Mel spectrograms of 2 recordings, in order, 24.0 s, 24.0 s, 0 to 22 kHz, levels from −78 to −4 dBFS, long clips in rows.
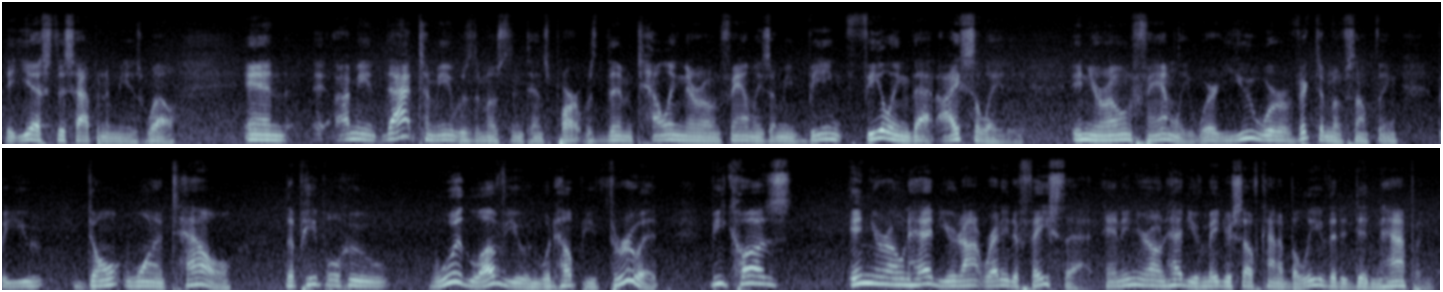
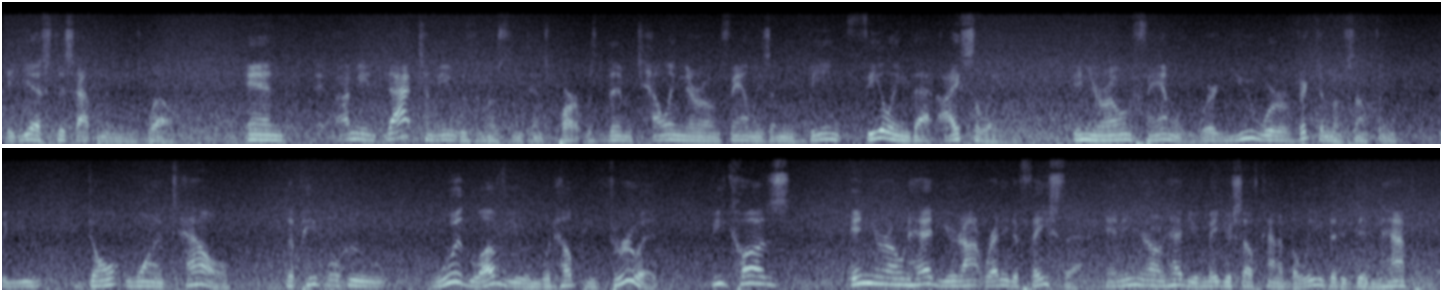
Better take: first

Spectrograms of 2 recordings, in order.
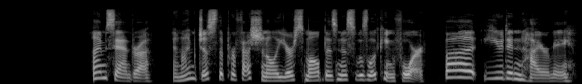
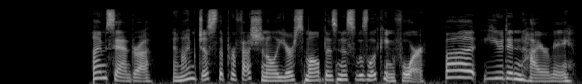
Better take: second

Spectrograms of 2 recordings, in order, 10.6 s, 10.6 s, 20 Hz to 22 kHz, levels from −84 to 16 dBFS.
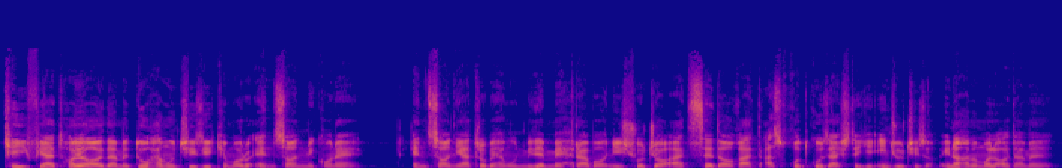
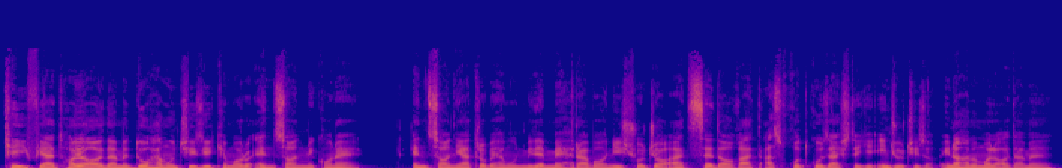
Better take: second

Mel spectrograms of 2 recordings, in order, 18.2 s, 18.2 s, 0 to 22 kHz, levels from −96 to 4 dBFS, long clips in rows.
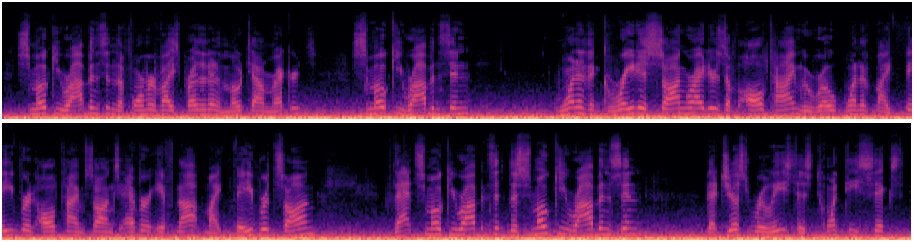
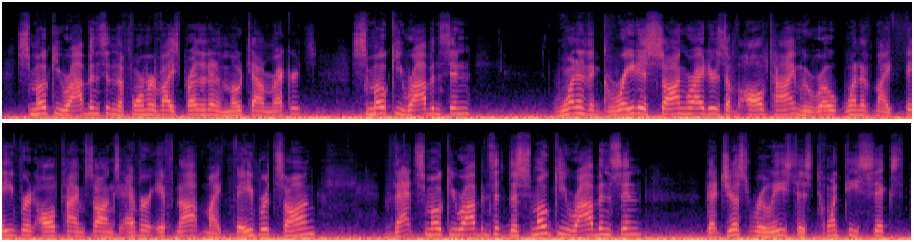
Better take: second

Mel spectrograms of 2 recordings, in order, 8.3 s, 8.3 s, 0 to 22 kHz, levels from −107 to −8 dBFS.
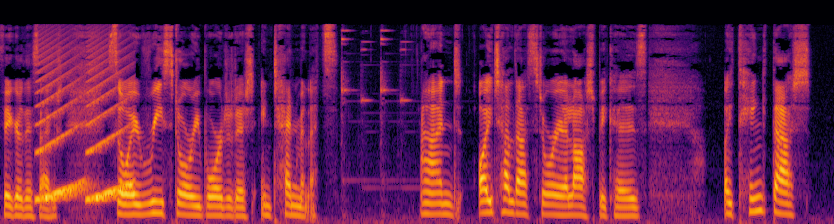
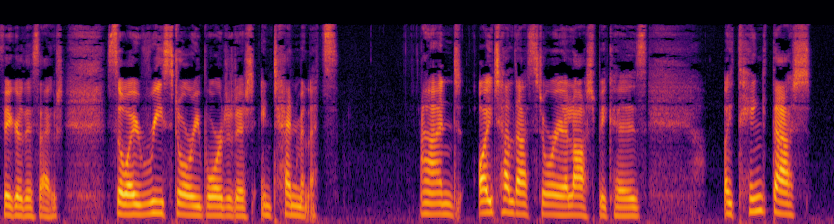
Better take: second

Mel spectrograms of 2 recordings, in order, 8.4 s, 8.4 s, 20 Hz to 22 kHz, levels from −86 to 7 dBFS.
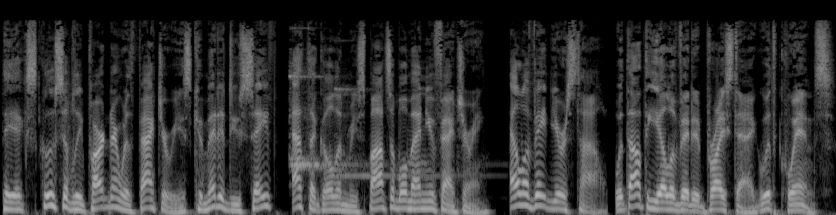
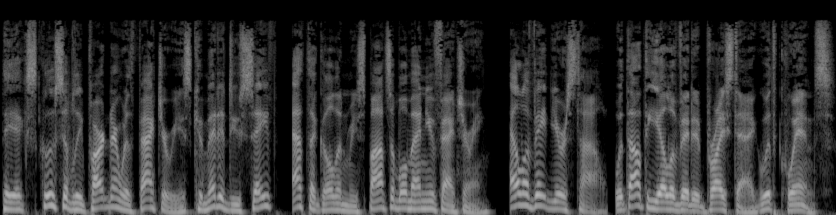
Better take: second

